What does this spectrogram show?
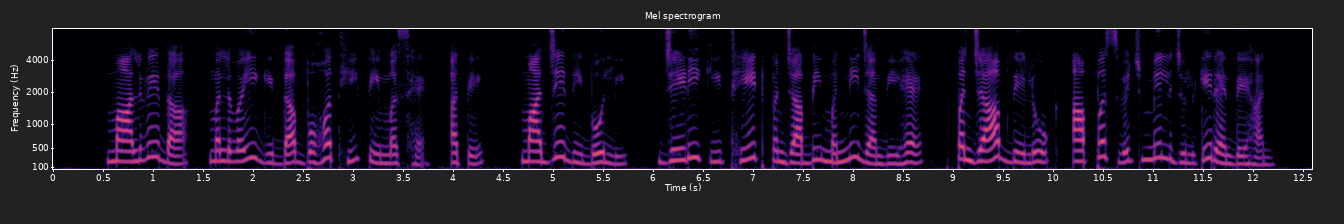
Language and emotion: Punjabi, neutral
